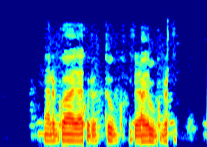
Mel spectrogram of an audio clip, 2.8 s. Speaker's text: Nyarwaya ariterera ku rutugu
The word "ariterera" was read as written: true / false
false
